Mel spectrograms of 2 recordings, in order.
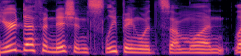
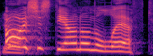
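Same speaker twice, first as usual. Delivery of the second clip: higher-pitched attempt at an Australian accent; 10 semitones higher, 3 dB louder than usual. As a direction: have a go at sounding Australian. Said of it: "an Australian or something".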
